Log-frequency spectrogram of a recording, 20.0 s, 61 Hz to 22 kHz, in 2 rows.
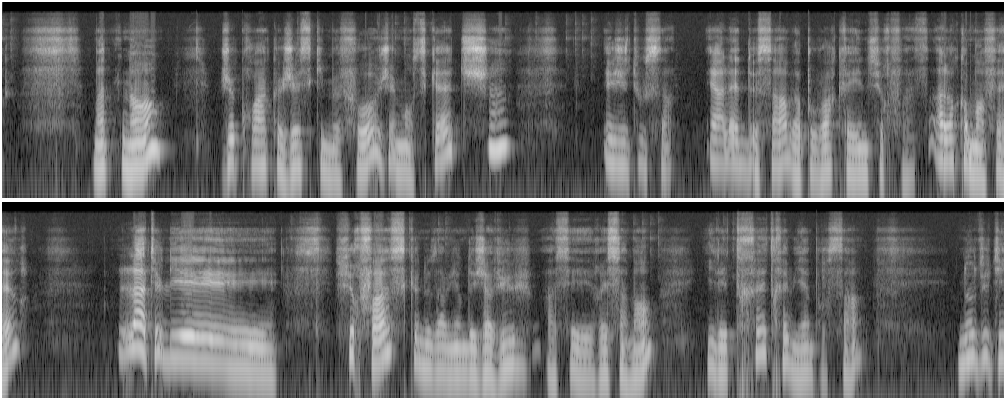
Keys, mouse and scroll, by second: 0.2-0.7 scroll down 1, 0.7-7.4 drag, 3.8 space, 5.7 typing, 11.1-12.3 drag, 13.9-16.2 drag, 16.5-19.2 drag.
